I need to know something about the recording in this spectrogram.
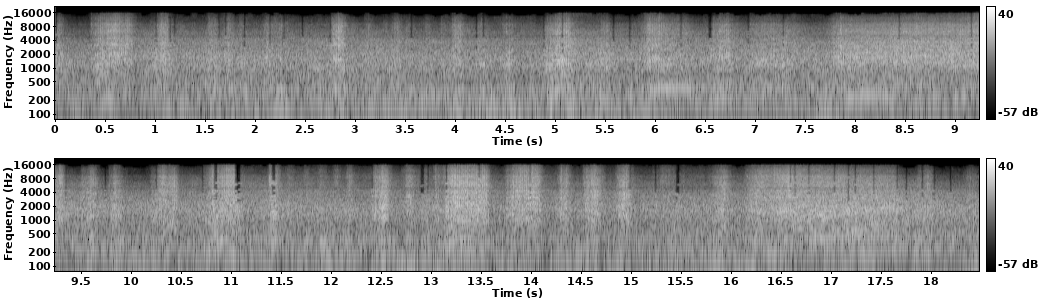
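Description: A monster truck engine roars and revs loudly.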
